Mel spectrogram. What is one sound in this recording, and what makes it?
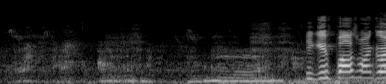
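German shepherds growl as they play-fight.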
